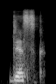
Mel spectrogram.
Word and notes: desk: Indian

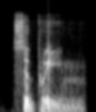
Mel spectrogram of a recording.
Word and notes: supreme: British English

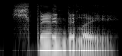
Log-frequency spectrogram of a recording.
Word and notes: spindly: American English

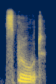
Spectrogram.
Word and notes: spruit: Indian

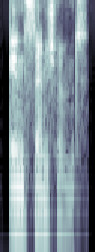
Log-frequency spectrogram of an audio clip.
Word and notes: insentient: British English

